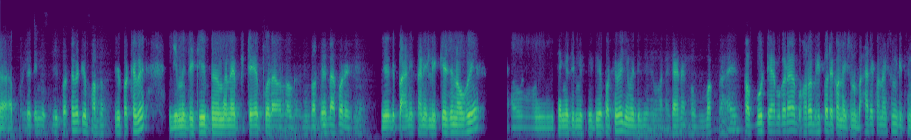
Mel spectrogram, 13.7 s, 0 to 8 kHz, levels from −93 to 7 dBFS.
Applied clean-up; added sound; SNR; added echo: neural mask model DeepFilterNet 3.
